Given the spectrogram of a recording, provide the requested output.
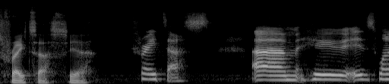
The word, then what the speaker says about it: Freitas: And I know that you've got stick for saying his surname wrong, so here we go. Freitas. I've learnt now. It's Freitas.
